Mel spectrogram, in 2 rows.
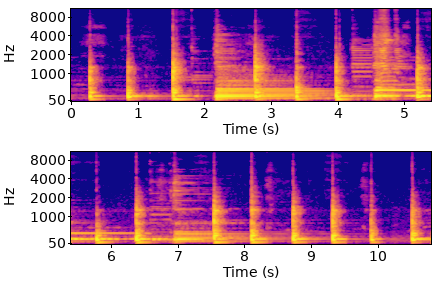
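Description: Acoustic guitar played in a steady rhythm, a plucked note or chord roughly every 0.6 s, each left to ring, with two fuller strummed chords about two and four and a half seconds in.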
